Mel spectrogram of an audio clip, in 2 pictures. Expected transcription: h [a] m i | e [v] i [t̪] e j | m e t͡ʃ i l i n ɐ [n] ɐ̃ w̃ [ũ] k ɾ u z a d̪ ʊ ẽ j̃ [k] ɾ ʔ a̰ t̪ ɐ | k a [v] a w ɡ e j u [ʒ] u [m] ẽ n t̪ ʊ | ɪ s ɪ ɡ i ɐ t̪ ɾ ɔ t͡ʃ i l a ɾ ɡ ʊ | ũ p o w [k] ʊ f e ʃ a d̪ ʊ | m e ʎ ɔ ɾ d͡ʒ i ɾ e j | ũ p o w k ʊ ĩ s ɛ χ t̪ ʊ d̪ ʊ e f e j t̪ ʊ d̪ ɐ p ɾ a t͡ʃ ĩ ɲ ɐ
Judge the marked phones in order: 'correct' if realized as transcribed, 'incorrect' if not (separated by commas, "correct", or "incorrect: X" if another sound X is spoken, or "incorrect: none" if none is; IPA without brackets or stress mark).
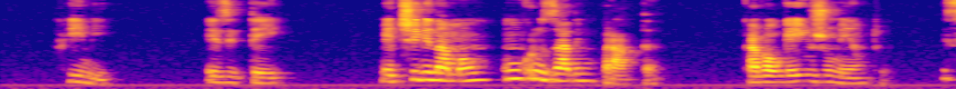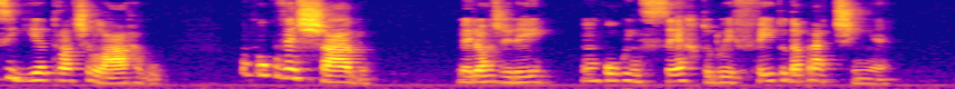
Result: incorrect: i, incorrect: z, correct, incorrect: m, correct, incorrect: p, correct, correct, correct, correct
